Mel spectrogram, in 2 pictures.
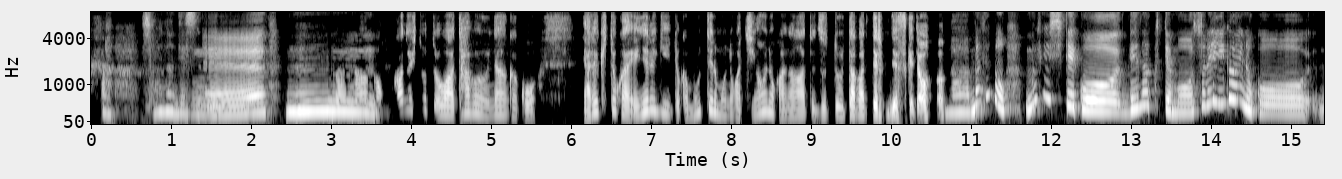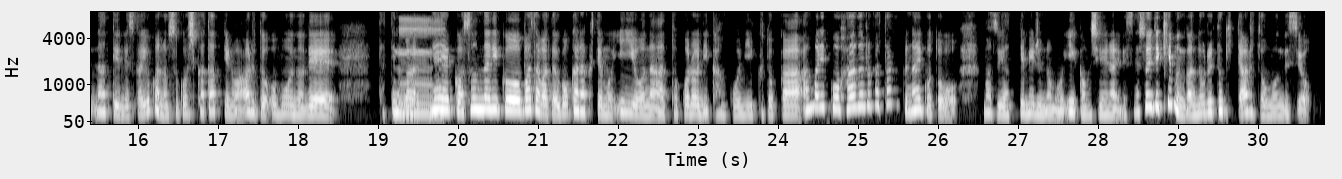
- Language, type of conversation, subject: Japanese, advice, 余暇の過ごし方に満足できず、無為な時間が多いと感じるのはなぜですか？
- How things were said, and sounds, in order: laughing while speaking: "疑ってるんですけど"; chuckle; groan; other noise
